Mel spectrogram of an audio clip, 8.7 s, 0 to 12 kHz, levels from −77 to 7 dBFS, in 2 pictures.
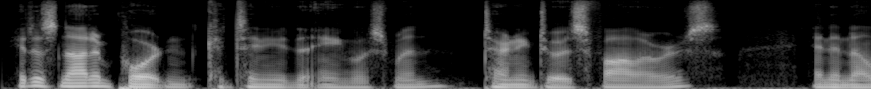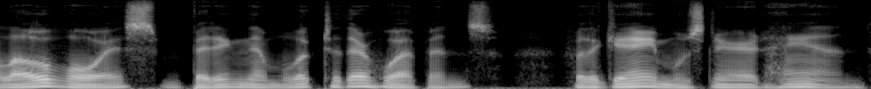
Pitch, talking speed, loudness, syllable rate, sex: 95 Hz, 200 wpm, -19 LUFS, 5.3 syllables/s, male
